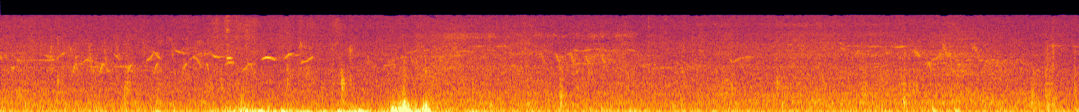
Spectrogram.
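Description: Small birds chirping in short high calls, mostly in the first couple of seconds, over a quiet outdoor background. A low rumble builds and ends in a thump about three seconds in.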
